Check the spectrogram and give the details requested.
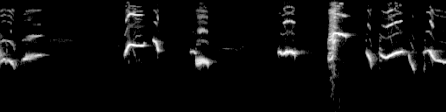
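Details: Oriental magpie-robin delivering its rival-provoking 'tarung konslet' song: clear whistled slurs, some high and thin, separated by short gaps, with one sharp rasping burst before a final string of wavering whistles.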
